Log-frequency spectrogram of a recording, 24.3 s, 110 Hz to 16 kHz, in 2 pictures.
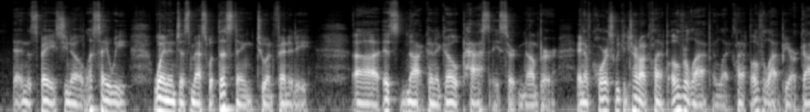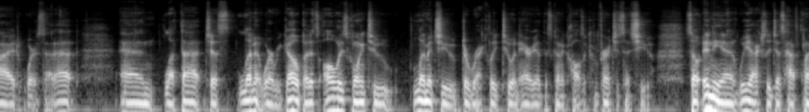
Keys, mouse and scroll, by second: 21.4 click.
